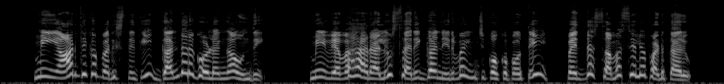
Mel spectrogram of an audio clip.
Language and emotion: Telugu, angry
